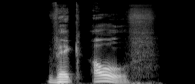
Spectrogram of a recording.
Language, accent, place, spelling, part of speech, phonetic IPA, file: German, Germany, Berlin, weck auf, verb, [ˌvɛk ˈaʊ̯f], De-weck auf.ogg
- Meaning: 1. singular imperative of aufwecken 2. first-person singular present of aufwecken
